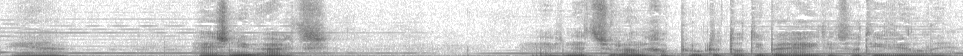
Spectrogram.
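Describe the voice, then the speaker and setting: A man's voice: lowish voice, steady tone, normal speed, over music, close to an everyday voice. An actor playing a condemned male prisoner, nostalgic and fearful, in a radio play. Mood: wistful, fond. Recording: noisy old radio play recording.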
